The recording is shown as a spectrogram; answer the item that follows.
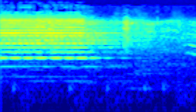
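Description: A steady held tone with several overtones, fading out from about halfway through.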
